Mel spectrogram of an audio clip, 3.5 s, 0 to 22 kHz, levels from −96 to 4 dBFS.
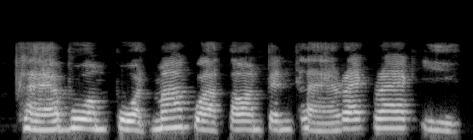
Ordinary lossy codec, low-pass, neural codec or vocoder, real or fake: none; 7.2 kHz; none; real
